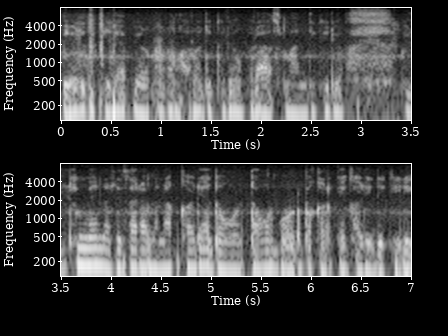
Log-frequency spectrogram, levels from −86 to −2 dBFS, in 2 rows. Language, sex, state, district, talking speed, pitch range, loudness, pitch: Rajasthani, female, Rajasthan, Nagaur, 155 wpm, 140-155 Hz, -21 LUFS, 150 Hz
